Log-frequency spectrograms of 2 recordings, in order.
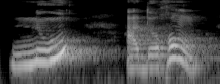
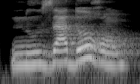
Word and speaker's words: nous adorons: Nous, adorons. Mas quando eu coloco essas duas palavras juntas, vai aparecer um som de Z. Z. Então, eu vou pronunciar nous adorons. Nous adorons.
